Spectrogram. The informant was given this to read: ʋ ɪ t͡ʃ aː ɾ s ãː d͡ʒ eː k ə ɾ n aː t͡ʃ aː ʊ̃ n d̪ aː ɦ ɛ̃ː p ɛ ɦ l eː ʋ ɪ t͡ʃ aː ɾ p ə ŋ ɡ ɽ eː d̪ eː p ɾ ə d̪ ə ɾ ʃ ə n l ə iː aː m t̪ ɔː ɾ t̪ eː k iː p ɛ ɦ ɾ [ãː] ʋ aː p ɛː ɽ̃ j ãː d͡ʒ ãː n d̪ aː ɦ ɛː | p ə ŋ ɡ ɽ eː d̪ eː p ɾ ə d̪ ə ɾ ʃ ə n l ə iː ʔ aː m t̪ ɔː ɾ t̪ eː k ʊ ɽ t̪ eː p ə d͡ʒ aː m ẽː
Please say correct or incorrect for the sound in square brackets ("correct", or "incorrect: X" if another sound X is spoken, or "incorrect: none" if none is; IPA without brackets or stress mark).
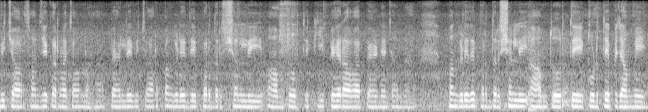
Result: incorrect: aː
